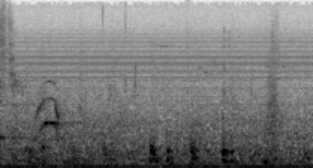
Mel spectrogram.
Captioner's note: attendee cheers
